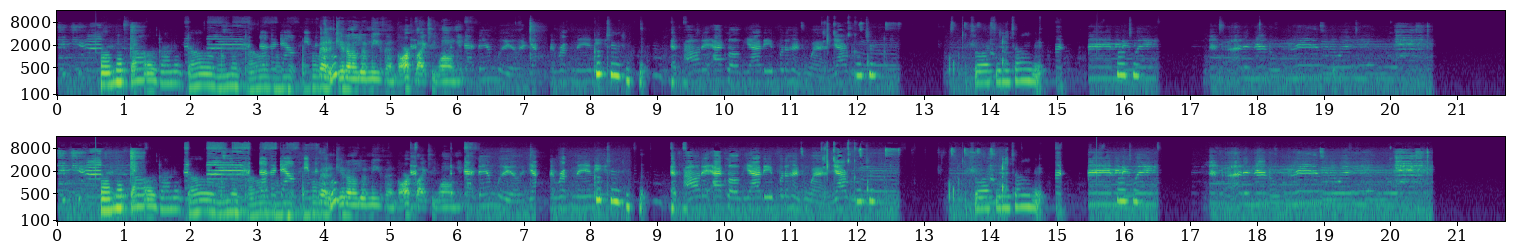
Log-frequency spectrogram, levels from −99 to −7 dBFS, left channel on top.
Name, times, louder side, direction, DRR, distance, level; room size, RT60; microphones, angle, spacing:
voice 1, 0.0-0.7 2.2-3.5 6.1-6.2 6.7-6.8 7.1-7.2 7.8-8.0 9.4-10.7 11.0-11.8 15.5-16.4 17.6-18.1 18.6-18.9 20.1-20.4, right 12 dB, 90° right, 0.3 m, -32 dB
voice 2, 0.6-3.5 3.8-4.2 8.3-8.5 12.0-12.3 13.8-14.7 15.9-16.2, equal, 5° right, 0.8 m, -32 dB
voice 3, 3.9-6.1, left 4 dB, 40° left, 0.4 m, -31 dB
3.6 x 2.7 x 3.3 m
head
